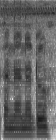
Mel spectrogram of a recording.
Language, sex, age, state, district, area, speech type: Assamese, male, 45-60, Assam, Sivasagar, rural, spontaneous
